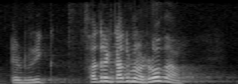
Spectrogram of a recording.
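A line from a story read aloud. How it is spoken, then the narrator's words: Prince shouting. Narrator (Catalan): El príncep va cridar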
